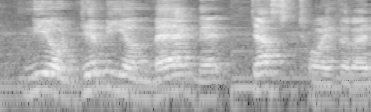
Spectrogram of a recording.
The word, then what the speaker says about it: neodymium: year had to be the neodium excuse me neodymium magnet desk toy that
